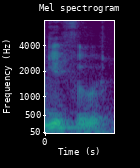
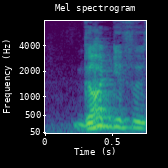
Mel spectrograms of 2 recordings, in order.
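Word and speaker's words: Godgifu: the way I'll say I use the old English uh spelling and pronunciation of Godiva so uh it's got gifu God dufu slumped to her knees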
